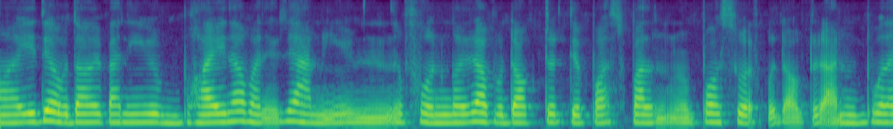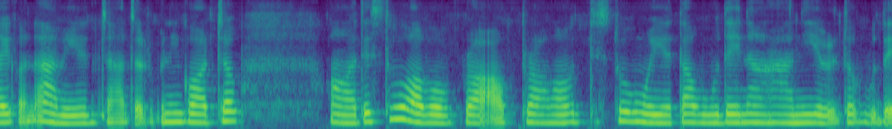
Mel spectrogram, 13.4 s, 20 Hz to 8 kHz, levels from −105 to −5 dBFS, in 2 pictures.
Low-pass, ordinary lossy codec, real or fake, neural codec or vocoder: none; none; fake; codec, 16 kHz, 4.8 kbps, FACodec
